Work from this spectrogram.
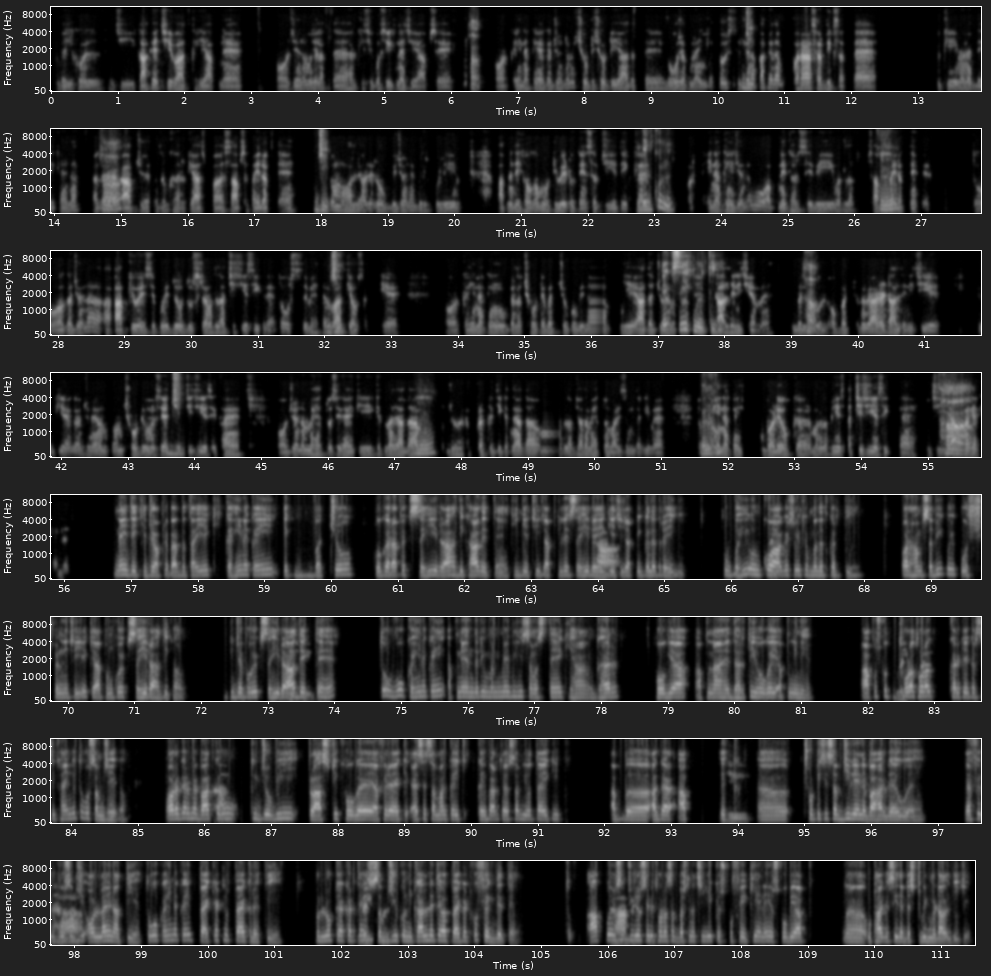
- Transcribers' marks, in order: mechanical hum; distorted speech; in English: "मोटीवेट"; in English: "पैकेट"; in English: "पैक"; in English: "पैकेट"; in English: "डस्टबिन"
- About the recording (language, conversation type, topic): Hindi, unstructured, घर पर कचरा कम करने के लिए आप क्या करते हैं?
